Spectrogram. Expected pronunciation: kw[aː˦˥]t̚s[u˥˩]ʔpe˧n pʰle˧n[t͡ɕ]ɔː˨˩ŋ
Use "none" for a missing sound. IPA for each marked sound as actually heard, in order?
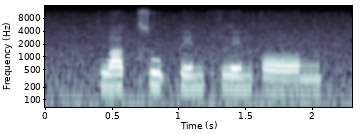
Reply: a˦˥, u˥˩, k

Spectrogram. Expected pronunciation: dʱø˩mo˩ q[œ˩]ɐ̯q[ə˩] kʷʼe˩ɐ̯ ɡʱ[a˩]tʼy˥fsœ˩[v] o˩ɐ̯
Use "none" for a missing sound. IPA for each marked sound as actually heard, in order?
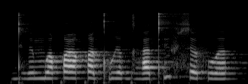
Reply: œ˩, ə˩, a˩, f

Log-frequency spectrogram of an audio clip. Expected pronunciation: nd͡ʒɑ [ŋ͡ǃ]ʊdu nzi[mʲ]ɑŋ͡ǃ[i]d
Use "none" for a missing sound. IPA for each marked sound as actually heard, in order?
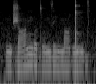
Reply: ŋ, m, i

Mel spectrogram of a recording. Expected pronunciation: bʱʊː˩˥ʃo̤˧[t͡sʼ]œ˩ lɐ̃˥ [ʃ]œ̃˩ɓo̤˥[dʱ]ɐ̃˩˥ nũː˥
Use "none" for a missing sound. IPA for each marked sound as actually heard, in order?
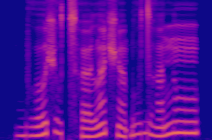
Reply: t͡sʰ, ʃ, dʱ

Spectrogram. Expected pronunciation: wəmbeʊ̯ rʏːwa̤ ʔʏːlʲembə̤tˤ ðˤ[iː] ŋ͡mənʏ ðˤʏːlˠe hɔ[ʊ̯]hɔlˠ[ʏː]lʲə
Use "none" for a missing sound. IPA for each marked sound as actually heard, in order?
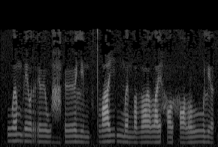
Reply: iː, ʊ̯, uː

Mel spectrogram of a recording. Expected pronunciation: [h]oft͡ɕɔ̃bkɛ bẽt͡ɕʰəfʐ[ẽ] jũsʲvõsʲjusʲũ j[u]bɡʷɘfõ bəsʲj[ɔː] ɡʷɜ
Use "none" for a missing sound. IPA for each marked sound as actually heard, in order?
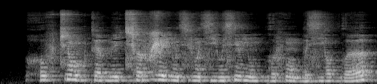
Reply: h, e, ũ, ɔ

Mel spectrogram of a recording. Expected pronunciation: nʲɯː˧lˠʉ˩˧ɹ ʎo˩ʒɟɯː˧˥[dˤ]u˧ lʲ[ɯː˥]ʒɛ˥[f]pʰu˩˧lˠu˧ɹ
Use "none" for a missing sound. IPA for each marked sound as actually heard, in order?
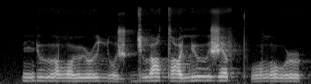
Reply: dˤ, ɯː˥, f

